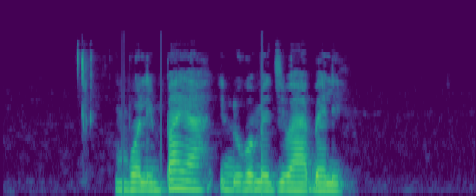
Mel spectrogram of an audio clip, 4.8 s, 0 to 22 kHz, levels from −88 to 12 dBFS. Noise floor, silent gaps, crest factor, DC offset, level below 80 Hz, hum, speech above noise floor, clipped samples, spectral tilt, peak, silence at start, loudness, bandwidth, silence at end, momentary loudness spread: -70 dBFS; none; 18 dB; under 0.1%; -54 dBFS; none; 54 dB; under 0.1%; -7 dB/octave; 0 dBFS; 0.8 s; -17 LUFS; 7.8 kHz; 1.3 s; 15 LU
